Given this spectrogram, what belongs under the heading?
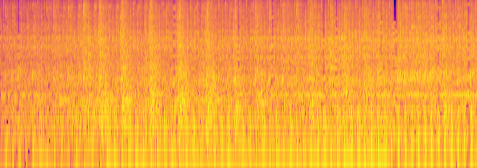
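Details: Ariens snow blower single-cylinder engine, pull-started with choke, blowing snow after earlier revival: pulls steadily at quick even beat with auger engaged, no misses or knocks; normal running under load.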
